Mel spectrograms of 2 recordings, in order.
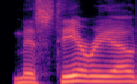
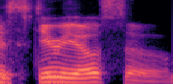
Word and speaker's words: Mysterio: Mysterio, not Ray Mysterioso.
